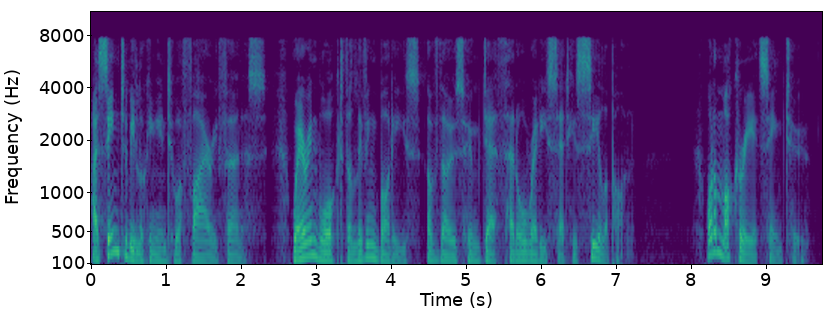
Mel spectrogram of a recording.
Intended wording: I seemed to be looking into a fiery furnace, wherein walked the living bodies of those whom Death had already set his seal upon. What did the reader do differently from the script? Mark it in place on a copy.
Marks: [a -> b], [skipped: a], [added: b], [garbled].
I seemed to be looking into a fiery furnace, wherein walked the living bodies of those whom Death had already set his seal upon. [added: What a mockery it seemed to]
